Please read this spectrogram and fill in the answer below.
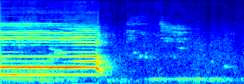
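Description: A woman singing a long, steady held note in a Tày phong slư folk love song, which stops about a second in and is followed by a quiet pause.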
